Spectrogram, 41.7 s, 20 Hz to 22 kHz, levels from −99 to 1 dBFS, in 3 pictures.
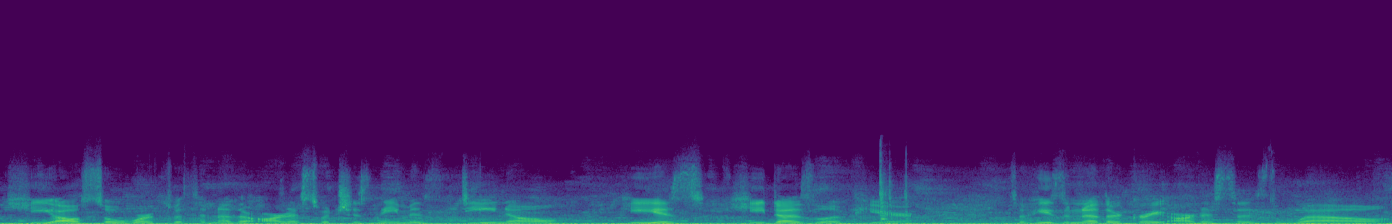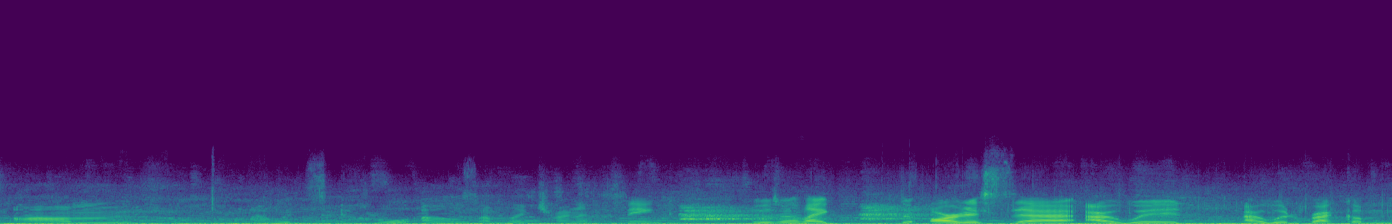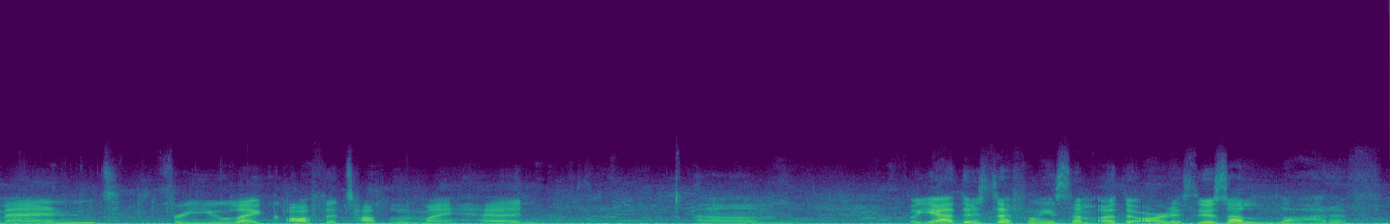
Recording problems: wrong speed and pitch; too slow and too low; 0.5 times normal speed
muffled; slightly; fading above 3.5 kHz
murmuring crowd; noticeable; throughout; 20 dB below the speech
low rumble; faint; throughout; 25 dB below the speech
door banging; noticeable; at 9 s; peak 10 dB below the speech
dog barking; noticeable; from 21 to 23 s; peak 1 dB below the speech

